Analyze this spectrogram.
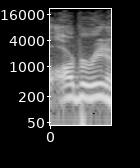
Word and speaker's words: Arboretum: south of the Arboretum oh Arboretum that's how you say it I was asking you guys how to pronounce that I couldn't I couldn't pronounce it right Arboretum that's how we say it Fearless how we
